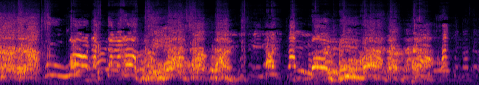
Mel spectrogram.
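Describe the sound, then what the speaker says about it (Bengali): Protesting doctors at Shaheed Minar chant slogans in unison, a loud, close crowd with rhythmic shouted phrases rising and falling over several seconds. "সে ডাক্তার তারা কিন্তু নানা ধরনের স্লোগান দিচ্ছেন"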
